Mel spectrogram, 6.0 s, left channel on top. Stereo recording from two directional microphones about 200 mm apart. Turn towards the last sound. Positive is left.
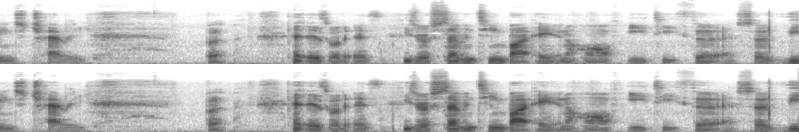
turn(degrees=0)  # may be behind; listen again after turning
